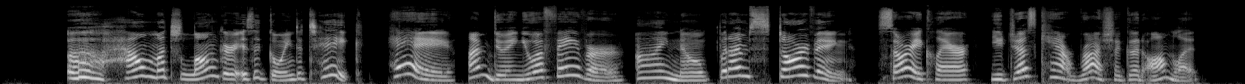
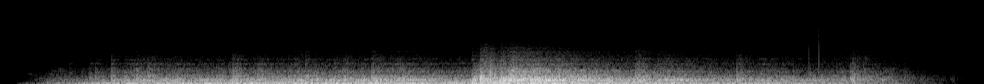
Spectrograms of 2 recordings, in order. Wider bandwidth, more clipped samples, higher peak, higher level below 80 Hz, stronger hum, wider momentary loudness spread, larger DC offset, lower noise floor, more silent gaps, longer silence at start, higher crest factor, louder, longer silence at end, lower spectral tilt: first, 16.5 kHz vs 1.9 kHz; neither; about the same, -2 dBFS vs 0 dBFS; second, -52 dBFS vs -22 dBFS; neither; second, 10 LU vs 17 LU; neither; about the same, -64 dBFS vs -61 dBFS; neither; first, 0.65 s vs 0.45 s; about the same, 16 dB vs 18 dB; first, -17 LUFS vs -21 LUFS; second, 0.45 s vs 0.8 s; second, -3 dB/octave vs -15 dB/octave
